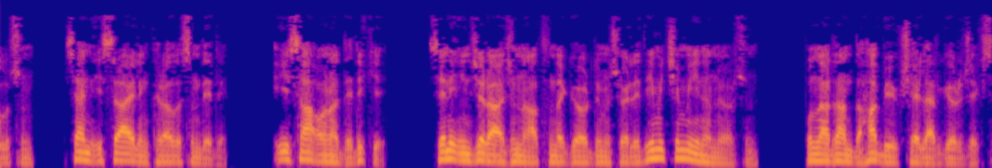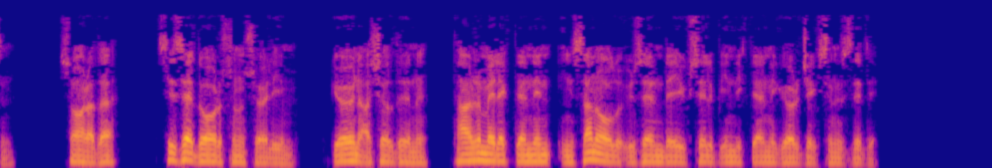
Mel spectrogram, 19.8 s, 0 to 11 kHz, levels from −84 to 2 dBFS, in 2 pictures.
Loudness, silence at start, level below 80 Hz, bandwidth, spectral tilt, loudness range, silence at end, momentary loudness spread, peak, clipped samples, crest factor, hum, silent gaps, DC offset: -22 LUFS; 0 s; -36 dBFS; 8.6 kHz; -6.5 dB/octave; 3 LU; 1.2 s; 14 LU; -4 dBFS; under 0.1%; 20 dB; none; 2.65-2.69 s, 3.98-4.25 s, 7.66-7.99 s, 10.11-10.45 s, 11.21-11.46 s, 12.93-13.12 s, 14.23-14.40 s; under 0.1%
